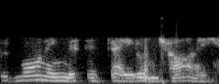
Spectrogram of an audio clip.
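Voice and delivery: sultry, seductive, low bedroom voice. Asked to repeat the greeting again, the guest says it in a sexy bedroom voice. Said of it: "can you say it in a sexy bedroom voice".

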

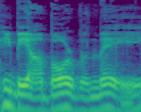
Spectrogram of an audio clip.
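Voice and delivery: light, slow country drawl. Teasing the other speaker by repeating their line: imitating a country accent. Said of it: "a little country accent there when you described it".

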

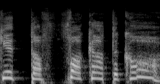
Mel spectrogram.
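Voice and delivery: very high, stretched-out, drawn-out yell. Retelling a traffic stop, quoting the cop, imitating a cop yelling. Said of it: "the cop is yelling".

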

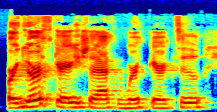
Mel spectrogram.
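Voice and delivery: ordinary talk

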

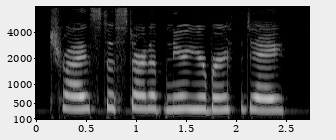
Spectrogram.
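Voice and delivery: stress on tries, pushed high and loud. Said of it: "Emphasize the word tries".

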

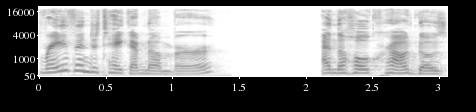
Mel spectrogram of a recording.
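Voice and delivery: plain

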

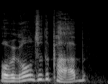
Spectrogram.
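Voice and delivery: Scouse Liverpool lilt with the ending lifting up. Showing how liverpool people end sentences: imitating liverpool accent, rising endings. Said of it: "they end their sentences with".

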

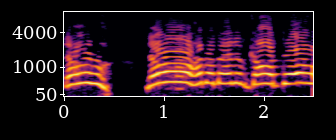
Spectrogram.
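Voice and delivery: panicked, terrified scream, very high and very slow. Voicing a man who falls and retches, screaming in terror. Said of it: "and screams".

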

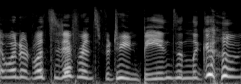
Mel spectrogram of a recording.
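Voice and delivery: laughing while talking. Explaining a lifelong question to another speaker, laughing while talking. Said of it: "I can't stop laughing".

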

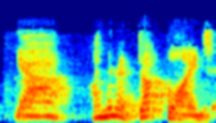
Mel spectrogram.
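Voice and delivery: put-on whispering voice. Retelling a caller's reply from a duck blind: imitating someone whispering. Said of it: "kind of whispering".

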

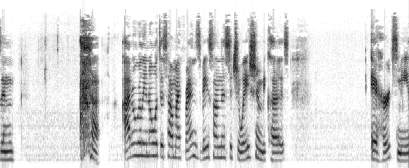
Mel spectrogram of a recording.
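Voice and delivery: audibly hurt, emotional voice. Speaker confiding about worries for friends, with hurt in the voice. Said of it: "you can kind of hear it in my voice".

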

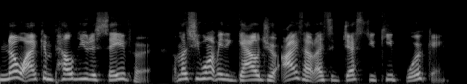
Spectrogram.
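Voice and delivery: ordinary talk

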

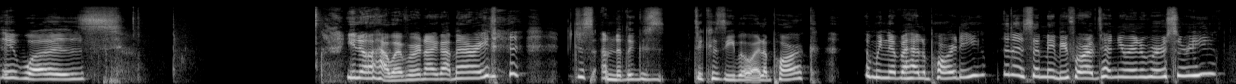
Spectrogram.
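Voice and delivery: talking through tears. Recalling a wedding party that never happened, crying while talking. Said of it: "that's why I'm crying".

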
